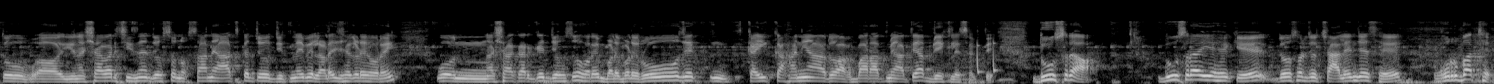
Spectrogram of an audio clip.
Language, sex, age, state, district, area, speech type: Urdu, male, 45-60, Telangana, Hyderabad, urban, spontaneous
